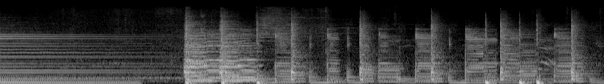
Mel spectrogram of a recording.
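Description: Guitar music: a held chord rings and fades over the first second and a half, then a run of quick plucked and strummed notes follows.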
